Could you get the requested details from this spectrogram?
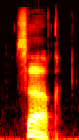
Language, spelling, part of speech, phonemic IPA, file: Arabic, ساق, noun, /saːq/, Ar-ساق.ogg
- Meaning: 1. leg 2. shank 3. side of an angle 4. perpendicular 5. trunk, stalk 6. column, pillar 7. scale (balance) 8. genus, gender, kind 9. pain, torment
